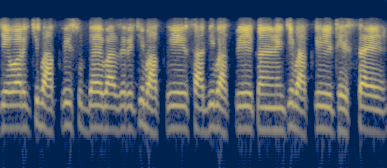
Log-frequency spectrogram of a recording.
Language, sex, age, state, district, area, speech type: Marathi, other, 18-30, Maharashtra, Buldhana, rural, conversation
